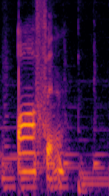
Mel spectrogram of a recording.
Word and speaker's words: often: mortgage nestle often soften rapport rustle scratch thistle watch whistle witch and finally wrestle all of these words have the silent letter t in them and finally let's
